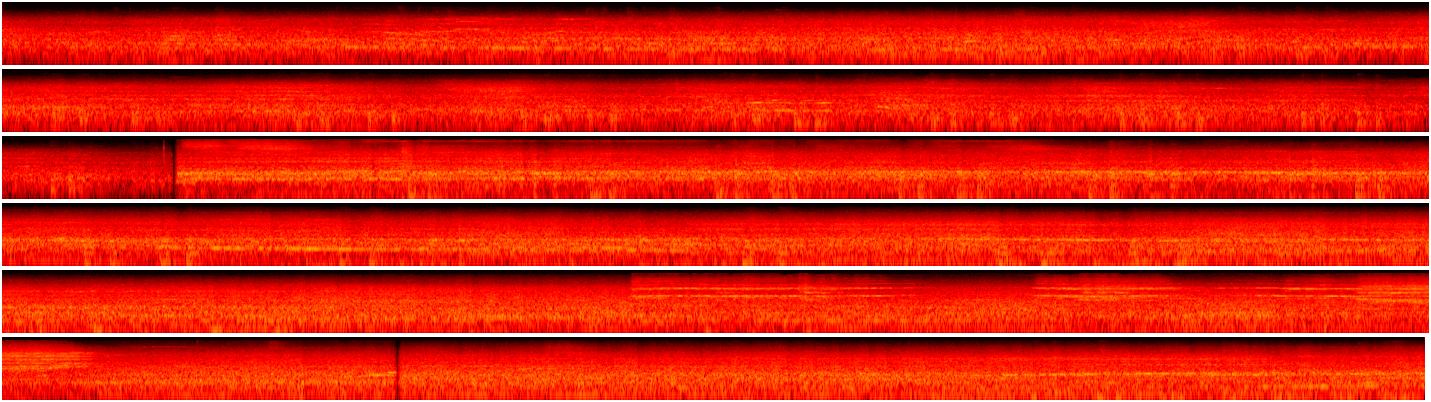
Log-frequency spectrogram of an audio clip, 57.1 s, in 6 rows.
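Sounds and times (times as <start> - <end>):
high wheel squeal: 44.9 - 48.3.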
